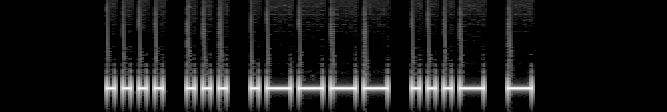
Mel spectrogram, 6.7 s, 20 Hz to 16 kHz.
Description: Morse code, heard as a keyed tone, about 15 wpm, 700 Hz. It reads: HS1VT
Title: DXCC-100 Call Signs - 5 Characters - Repeated 3x - 15wpm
